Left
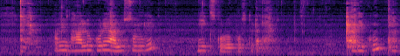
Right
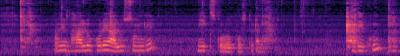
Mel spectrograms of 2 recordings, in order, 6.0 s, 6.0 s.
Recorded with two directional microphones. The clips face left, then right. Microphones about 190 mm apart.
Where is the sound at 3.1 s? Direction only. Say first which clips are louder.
Even; 10° right (ahead or behind).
